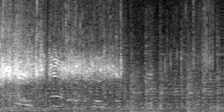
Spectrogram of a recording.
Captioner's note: wind whooshing; wind drowns out speaker; intense music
